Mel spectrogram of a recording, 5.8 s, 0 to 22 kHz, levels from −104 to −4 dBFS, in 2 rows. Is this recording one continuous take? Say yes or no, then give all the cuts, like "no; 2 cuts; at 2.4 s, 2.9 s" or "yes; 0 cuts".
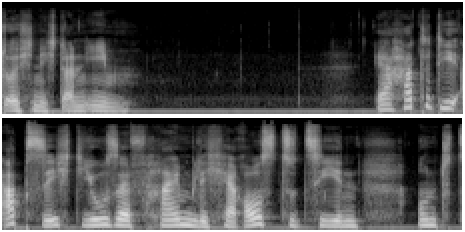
yes; 0 cuts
